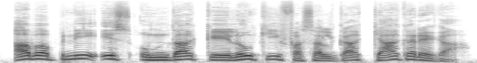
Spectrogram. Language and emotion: Urdu, neutral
